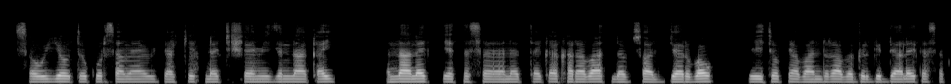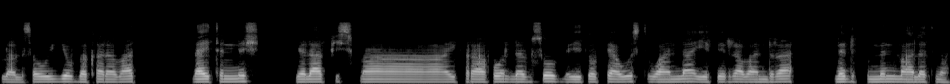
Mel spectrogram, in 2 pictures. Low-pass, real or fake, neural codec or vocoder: 7.2 kHz; real; none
